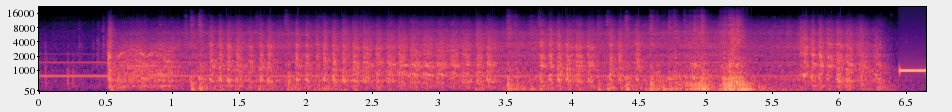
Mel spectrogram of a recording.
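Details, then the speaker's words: Ford Mustang revival, third start attempt while unplugging and replugging sensors to find a bad one, after idling perfectly earlier: engine catches, runs raggedly with uneven stumbling firing, then dies; rough start and stall, cause unknown. "Well, I want to know what the freak I did earlier, because I swear to you, I crunk it up and it idled perfect, dude. It was perfect. I don't know what the deal is now."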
